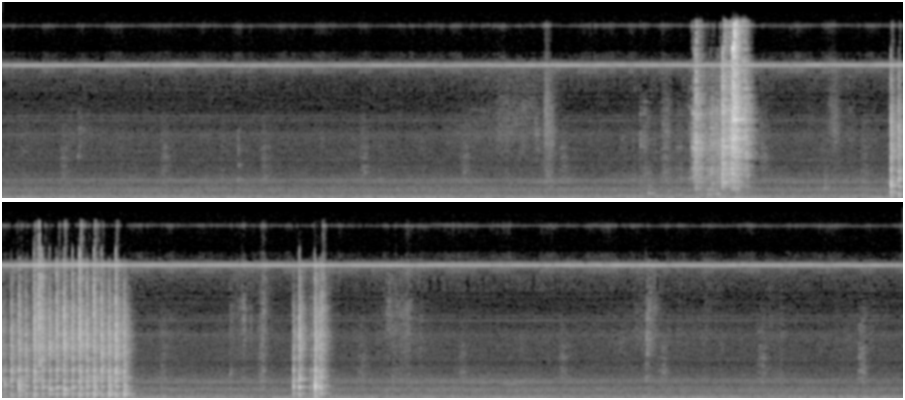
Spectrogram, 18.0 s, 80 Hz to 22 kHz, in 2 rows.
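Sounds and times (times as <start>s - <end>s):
toy kitchenware clattering: 6.9s - 7.6s.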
